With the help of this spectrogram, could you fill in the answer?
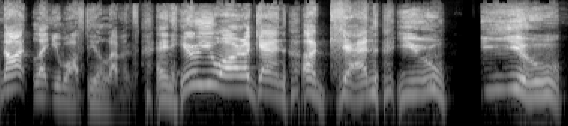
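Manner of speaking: high, hectoring tirade; angry berating. A narrator's reading. Assistant superintendent berating the landlady, furious. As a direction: scold her like an outraged official.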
